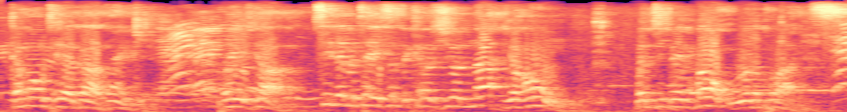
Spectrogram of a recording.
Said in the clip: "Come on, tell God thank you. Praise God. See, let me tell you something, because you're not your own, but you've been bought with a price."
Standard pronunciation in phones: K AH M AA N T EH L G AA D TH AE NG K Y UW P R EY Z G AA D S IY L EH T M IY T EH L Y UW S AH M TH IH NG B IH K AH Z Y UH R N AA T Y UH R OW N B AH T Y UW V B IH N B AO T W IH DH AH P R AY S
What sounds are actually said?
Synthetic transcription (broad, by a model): K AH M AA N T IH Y G AA D TH AE NG K Y UW P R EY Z G AA D S IY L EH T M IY T EH L Y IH S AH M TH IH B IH K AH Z Y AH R N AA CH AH R OW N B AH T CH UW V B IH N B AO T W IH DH AH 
